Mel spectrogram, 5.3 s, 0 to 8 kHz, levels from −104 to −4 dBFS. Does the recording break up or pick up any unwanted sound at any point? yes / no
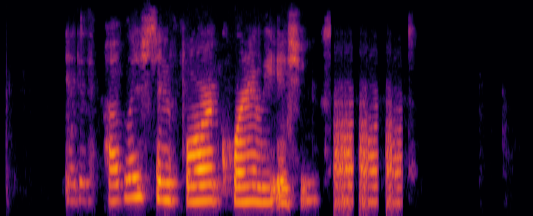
yes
